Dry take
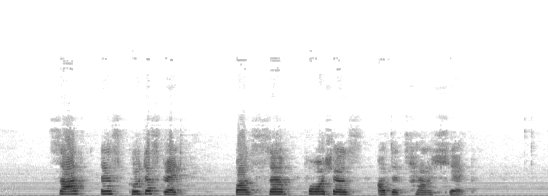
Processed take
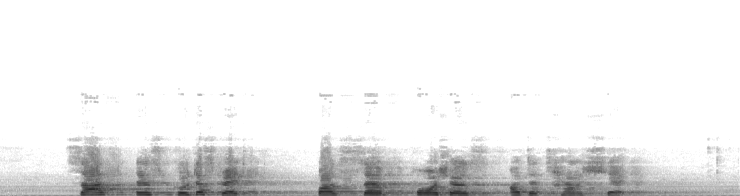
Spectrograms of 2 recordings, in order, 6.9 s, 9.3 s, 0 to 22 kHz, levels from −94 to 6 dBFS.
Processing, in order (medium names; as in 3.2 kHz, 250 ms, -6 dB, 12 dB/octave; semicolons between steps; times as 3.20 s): speed mistake 45 rpm record played at 33 rpm; on a send: delay 264 ms -18 dB; on the sum: plate-style reverb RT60 3.8 s, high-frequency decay 0.45×, pre-delay 0 ms, DRR 18.5 dB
